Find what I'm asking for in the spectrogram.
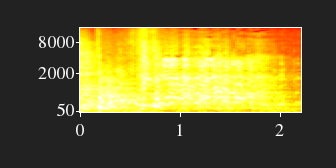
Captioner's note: laugh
